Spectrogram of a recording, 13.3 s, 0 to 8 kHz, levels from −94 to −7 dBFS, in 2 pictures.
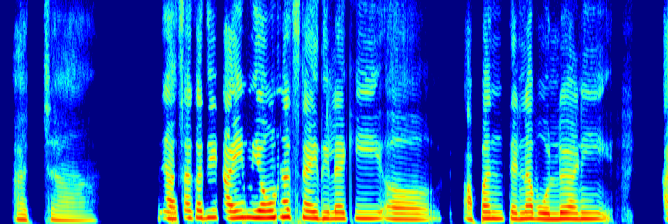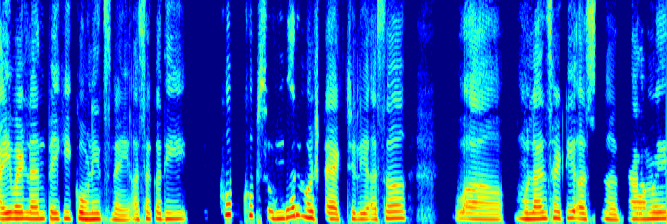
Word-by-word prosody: अच्छा. 185 Hz, 0 st, -7 dB, 1.0 s
म्हणजे 225 Hz, -1 st, -1 dB
असा 215 Hz, +4 st, -1 dB
कधी 255 Hz, +1 st, +2 dB
टाईम 255 Hz, +2 st, +4 dB
येऊनच 255 Hz, +2 st, +6 dB
नाही 235 Hz, -2 st, +5 dB
दिला, 225 Hz, 0 st, +1 dB
की 225 Hz, -1 st, -2 dB
अ, 215 Hz, -, -8 dB, 0.8 s
आपण 225 Hz, +3 st, +1 dB
त्यांना 220 Hz, 0 st, +2 dB
बोललोय 210 Hz, 0 st, +4 dB
आणि 215 Hz, -1 st, +1 dB, 0.6 s
आई-वडिलांपैकी 220 Hz, 0 st, +2 dB
कोणीच 205 Hz, -2 st, +3 dB
नाही 180 Hz, -2 st, -3 dB
असं 195 Hz, +3 st, -3 dB
कधी 210 Hz, 0 st, -2 dB, 0.4 s
खूप-खूप 365 Hz, -1 st, -2 dB
सुंदर 245 Hz, +7 st, 0 dB
गोष्ट 240 Hz, -2 st, +1 dB
आहे 210 Hz, -, +3 dB
ॲक्चुअली. 200 Hz, +1 st, -4 dB
असं 225 Hz, +4 st, -2 dB, 0.6 s
अ, 195 Hz, -2 st, -3 dB, 0.2 s
मुलांसाठी 225 Hz, +3 st, +1 dB
असतं. 200 Hz, -1 st, -5 dB
त्यामुळे 205 Hz, +4 st, -1 dB
220 Hz, 130 wpm, -23 LUFS, 205-235 Hz, 1.0 s, येऊनच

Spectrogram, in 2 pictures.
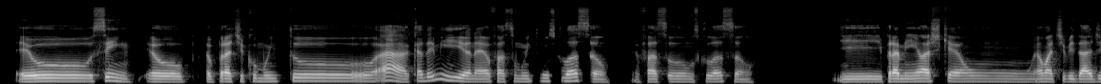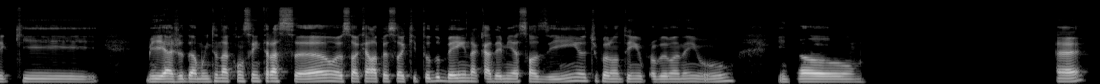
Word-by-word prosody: Eu 145 Hz, +1 st, +5 dB
sim, 145 Hz, -2 st, -1 dB
eu 130 Hz, -1 st, +1 dB, 0.2 s
eu 125 Hz, -, -1 dB
pratico 140 Hz, +2 st, +1 dB
muito, 155 Hz, +1 st, -1 dB
ah, 180 Hz, -7 st, +3 dB
academia, 165 Hz, -, -1 dB
né, 130 Hz, 0 st, 0 dB
eu 130 Hz, -, -1 dB
faço 130 Hz, +1 st, -5 dB
muito 135 Hz, +3 st, -9 dB
musculação, 145 Hz, -5 st, -2 dB, 0.2 s
eu 125 Hz, -, -17 dB
faço 130 Hz, +1 st, -3 dB
musculação. 130 Hz, -3 st, -6 dB, 0.8 s
E, 125 Hz, 0 st, -2 dB
para 135 Hz, -, +6 dB
mim, 135 Hz, 0 st, -2 dB
eu 140 Hz, +1 st, +3 dB
acho 140 Hz, 0 st, +2 dB
que -, -, -2 dB
é 135 Hz, -1 st, +1 dB
um 130 Hz, -2 st, -9 dB
é 125 Hz, -, -3 dB
uma 135 Hz, -, +2 dB
atividade 130 Hz, 0 st, 0 dB
que 130 Hz, -2 st, -6 dB, 0.5 s
me 130 Hz, 0 st, +3 dB
ajuda 130 Hz, +1 st, +3 dB
muito 130 Hz, +2 st, -4 dB
na 145 Hz, -1 st, +2 dB
concentração. 145 Hz, 0 st, +2 dB
Eu 140 Hz, -, +2 dB
sou 140 Hz, 0 st, +1 dB
aquela 140 Hz, +1 st, +2 dB
pessoa 140 Hz, 0 st, -1 dB
que -, -, -12 dB
tudo 150 Hz, +3 st, -3 dB
bem 150 Hz, -1 st, +2 dB
na 145 Hz, -, -1 dB
academia 130 Hz, -1 st, -1 dB
sozinha, 130 Hz, +6 st, -3 dB
tipo, 160 Hz, -2 st, -6 dB
eu -, -, +3 dB
não 130 Hz, -1 st, -1 dB
tenho 130 Hz, 0 st, -5 dB
problema 125 Hz, 0 st, -2 dB
nenhum. 135 Hz, +4 st, -6 dB, 0.4 s
Então 125 Hz, 0 st, +3 dB, 1.9 s
É. 140 Hz, +7 st, +2 dB
135 Hz, 140 wpm, -23 LUFS, 130-145 Hz, 1.9 s, para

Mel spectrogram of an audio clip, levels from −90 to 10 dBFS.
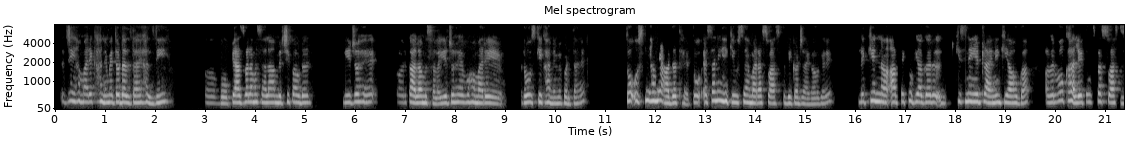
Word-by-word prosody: जी, 285 Hz, +3 st, -3 dB
हमारे 270 Hz, -1 st, -2 dB
खाने 270 Hz, -2 st, 0 dB
में 250 Hz, 0 st, +1 dB
तो 265 Hz, -, +3 dB
डलता 245 Hz, -2 st, +2 dB
है 245 Hz, -, 0 dB
हल्दी 235 Hz, -2 st, -1 dB, 0.9 s
अ, 240 Hz, -, -19 dB
वो 225 Hz, -1 st, -6 dB
प्याज़ 245 Hz, -1 st, +2 dB
वाला 265 Hz, 0 st, +1 dB
मसाला, 250 Hz, -2 st, 0 dB
मिर्ची 240 Hz, +1 st, 0 dB
पाउडर 245 Hz, -2 st, -1 dB, 0.7 s
ये 250 Hz, 0 st, -2 dB
जो 270 Hz, +4 st, 0 dB
है 265 Hz, 0 st, -5 dB, 0.4 s
और 245 Hz, -1 st, -14 dB
काला 235 Hz, -2 st, +4 dB
मसाला, 230 Hz, -3 st, 0 dB
ये 225 Hz, +3 st, 0 dB
जो 255 Hz, +4 st, -1 dB
है 255 Hz, 0 st, -1 dB
वो 250 Hz, +1 st, -3 dB
हमारे 235 Hz, -1 st, +2 dB, 0.7 s
रोज़ 250 Hz, +1 st, +1 dB
के 265 Hz, -, +2 dB
खाने 240 Hz, -3 st, -1 dB
में 215 Hz, 0 st, -3 dB
पड़ता 215 Hz, -1 st, -5 dB
है, 240 Hz, +7 st, -8 dB, 0.8 s
तो 300 Hz, -, +1 dB
उसकी 295 Hz, +4 st, +2 dB
हमें 305 Hz, +2 st, +7 dB
आदत 235 Hz, +1 st, +2 dB
है। 195 Hz, -5 st, -8 dB
तो 240 Hz, +5 st, -4 dB
ऐसा 260 Hz, +5 st, -1 dB
नहीं 310 Hz, -1 st, +6 dB
है 290 Hz, -, +7 dB
कि 255 Hz, -, 0 dB
उससे 250 Hz, +2 st, -1 dB
हमारा 235 Hz, -2 st, +2 dB
स्वास्थ्य 220 Hz, -1 st, -4 dB
बिगड़ 220 Hz, 0 st, -2 dB
जाएगा 195 Hz, -2 st, -7 dB
वग़ैरह, 215 Hz, +7 st, -9 dB, 0.6 s
लेकिन 280 Hz, +2 st, +3 dB
आप 255 Hz, 0 st, +1 dB
देखोगे 275 Hz, 0 st, -3 dB
अगर 255 Hz, 0 st, 0 dB, 0.4 s
किसी 280 Hz, -1 st, -1 dB
ने 285 Hz, -, +5 dB
ये 275 Hz, -, +5 dB
ट्राय 255 Hz, -4 st, +1 dB
नहीं 245 Hz, +2 st, +3 dB
किया 250 Hz, -2 st, +2 dB
होगा, 230 Hz, 0 st, -2 dB, 0.3 s
अगर 250 Hz, +1 st, -2 dB
वो 305 Hz, +4 st, -4 dB
खा 310 Hz, -5 st, +4 dB
ले 240 Hz, +1 st, +4 dB
तो 265 Hz, +2 st, -6 dB
उसका 270 Hz, +3 st, -5 dB
स्वास्थ्य 240 Hz, -4 st, -1 dB
245 Hz, 185 wpm, -25 LUFS, 235-265 Hz, 0.9 s, हमें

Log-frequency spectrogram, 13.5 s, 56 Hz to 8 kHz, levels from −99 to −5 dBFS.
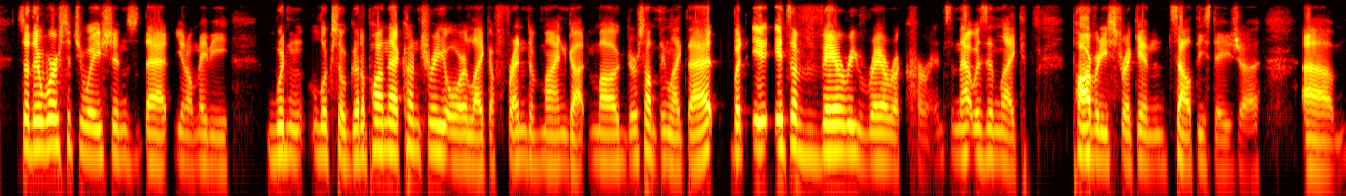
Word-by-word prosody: so 195 Hz, -, +2 dB
there 185 Hz, 0 st, +5 dB
were 195 Hz, +1 st, +3 dB
situations 155 Hz, -6 st, -3 dB
that, 135 Hz, -1 st, +2 dB
you 145 Hz, -, -7 dB
know, 125 Hz, -, -10 dB
maybe 130 Hz, -2 st, -9 dB, 0.4 s
wouldn't 155 Hz, -1 st, -6 dB
look 160 Hz, -1 st, -6 dB
so -, -, -3 dB
good 155 Hz, +3 st, -5 dB
upon 180 Hz, +1 st, +1 dB
that 170 Hz, -2 st, +6 dB
country, 175 Hz, -2 st, -3 dB
or. 135 Hz, -3 st, -3 dB
like, 125 Hz, -1 st, -2 dB
a -, -, -9 dB
friend 145 Hz, 0 st, -3 dB
of 135 Hz, -, -17 dB
mine 130 Hz, -1 st, -3 dB
got -, -, -2 dB
mugged 135 Hz, -1 st, -3 dB
or 145 Hz, -, -6 dB
something 145 Hz, -2 st, -4 dB
like 125 Hz, -2 st, -5 dB
that, -, -, +5 dB, 0.2 s
but -, -, +3 dB
it 365 Hz, +1 st, +6 dB
it's 390 Hz, -, +5 dB
a 200 Hz, -, +6 dB
very 170 Hz, +2 st, +4 dB
rare 140 Hz, -1 st, 0 dB
occurrence, 150 Hz, +2 st, -13 dB
and 155 Hz, 0 st, -11 dB
that 160 Hz, 0 st, +4 dB
was 160 Hz, -1 st, -5 dB
in, 150 Hz, -, -8 dB
like, 140 Hz, -, -3 dB, 0.5 s
poverty-stricken 135 Hz, -3 st, +3 dB
Southeast 125 Hz, 0 st, -1 dB
Asia. 115 Hz, -1 st, -6 dB, 0.5 s
Um, 110 Hz, -1 st, +2 dB
150 Hz, 190 wpm, -24 LUFS, 135-165 Hz, 0.5 s, that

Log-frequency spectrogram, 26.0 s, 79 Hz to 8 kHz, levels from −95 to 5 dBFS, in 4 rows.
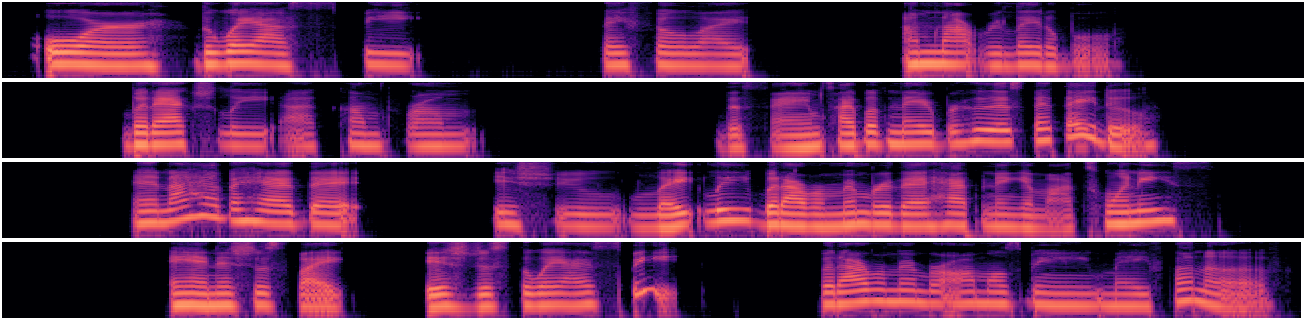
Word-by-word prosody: or 175 Hz, -2 st, +5 dB, 0.2 s
the 185 Hz, -, +4 dB
way 195 Hz, +1 st, +5 dB
I 180 Hz, -1 st, +1 dB
speak, 180 Hz, 0 st, -7 dB, 0.9 s
they 180 Hz, 0 st, 0 dB
feel 175 Hz, 0 st, -2 dB
like 170 Hz, -1 st, -4 dB, 0.7 s
I'm 190 Hz, 0 st, +4 dB
not 190 Hz, 0 st, +1 dB
relatable. 175 Hz, -1 st, -4 dB, 1.5 s
But, 180 Hz, +1 st, +4 dB
actually, 180 Hz, -2 st, +1 dB
I 170 Hz, -, -9 dB
come 175 Hz, -1 st, -3 dB
from 170 Hz, +1 st, -5 dB, 1.2 s
the 155 Hz, 0 st, -4 dB
same 155 Hz, +2 st, -1 dB
type 175 Hz, +1 st, +1 dB
of 190 Hz, -, +3 dB
neighborhoods 195 Hz, +3 st, +1 dB
that 235 Hz, 0 st, -1 dB
they 155 Hz, +2 st, +2 dB
do. 175 Hz, +1 st, -1 dB, 1.4 s
And 205 Hz, +1 st, +1 dB
I 235 Hz, -, +2 dB
haven't 285 Hz, -6 st, 0 dB
had 195 Hz, -4 st, +2 dB
that 185 Hz, +7 st, +2 dB, 0.7 s
issue 170 Hz, -2 st, -5 dB
lately, 180 Hz, +9 st, +2 dB
but 185 Hz, -4 st, +5 dB
I 175 Hz, -, +7 dB
remember 175 Hz, +2 st, +3 dB
that 170 Hz, -1 st, +2 dB
happening 170 Hz, -1 st, -2 dB
in 155 Hz, -1 st, -2 dB
my 150 Hz, -, -7 dB
20s 205 Hz, +4 st, +1 dB, 1.4 s
and 180 Hz, -1 st, +5 dB
it's 175 Hz, -1 st, +1 dB
just 180 Hz, -2 st, -2 dB
like, 85 Hz, -2 st, +1 dB, 0.4 s
"It's 160 Hz, 0 st, +3 dB
just 165 Hz, +1 st, -2 dB
the 175 Hz, -, +1 dB
way 180 Hz, 0 st, +1 dB
I 175 Hz, +1 st, -1 dB
speak," 360 Hz, -, -4 dB, 0.7 s
but 190 Hz, -, +2 dB
I 200 Hz, +1 st, +4 dB
remember 215 Hz, -2 st, 0 dB
almost 195 Hz, -2 st, -3 dB
being 175 Hz, -1 st, -3 dB
made 170 Hz, 0 st, -3 dB
fun 225 Hz, +3 st, -2 dB
of 180 Hz, -, -3 dB
180 Hz, 130 wpm, -26 LUFS, 170-190 Hz, 1.5 s, I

